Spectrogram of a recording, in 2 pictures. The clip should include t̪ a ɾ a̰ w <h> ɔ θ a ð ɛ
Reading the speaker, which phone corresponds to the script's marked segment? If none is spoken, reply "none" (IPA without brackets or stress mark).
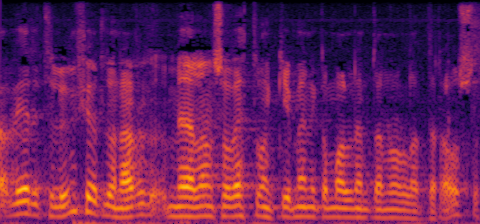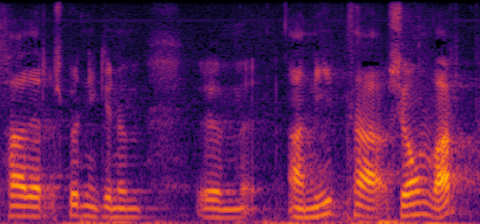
s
